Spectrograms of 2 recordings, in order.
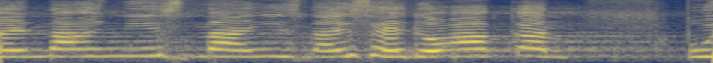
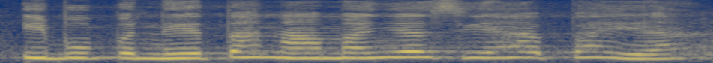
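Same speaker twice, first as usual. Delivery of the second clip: softened, polite voice of a changed woman; smiling sweet question; 6 dB quieter than usual. Retold or imitated. Woman relieved after crying asks the pastor's name, smiling. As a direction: ask gently through a smile. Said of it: "dia senyum, dia tanya".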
